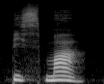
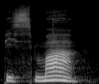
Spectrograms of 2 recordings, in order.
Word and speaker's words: письма: Im Genitiv heißt es Pisma. Hier ist wichtig die Betonung auf dem a. Pisma, das ist der Genitiv und was heißt Pisma? – Briefe im Plural.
